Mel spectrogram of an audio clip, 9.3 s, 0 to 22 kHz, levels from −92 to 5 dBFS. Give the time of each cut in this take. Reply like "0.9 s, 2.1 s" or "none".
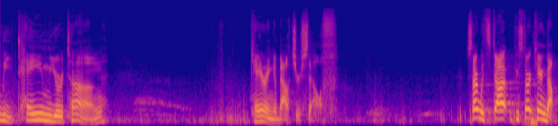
4.2 s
